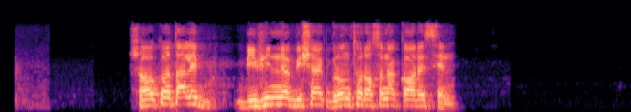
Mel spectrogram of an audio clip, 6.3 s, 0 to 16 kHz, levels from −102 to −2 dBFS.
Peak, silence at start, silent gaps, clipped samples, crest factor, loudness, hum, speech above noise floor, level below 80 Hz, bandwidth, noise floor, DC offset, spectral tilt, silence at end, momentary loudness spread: 0 dBFS; 1.3 s; none; under 0.1%; 16 dB; -14 LUFS; none; over 76 dB; -56 dBFS; 8.2 kHz; under -90 dBFS; under 0.1%; -4.5 dB/octave; 1.8 s; 9 LU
